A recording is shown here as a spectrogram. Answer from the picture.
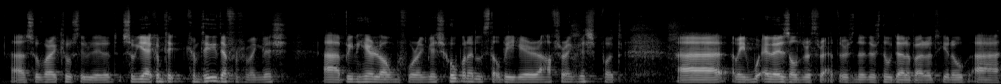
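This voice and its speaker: A man with an Irish accent speaks at a very fast pace. His tone is bright and sharp, his intonation monotone and flat. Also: medium pitch for a man. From Northern Ireland, Belfast. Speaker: Irish language teaching assistant. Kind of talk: casual interview.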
